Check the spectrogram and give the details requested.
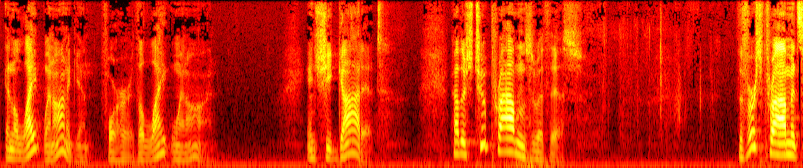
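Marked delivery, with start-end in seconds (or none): none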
